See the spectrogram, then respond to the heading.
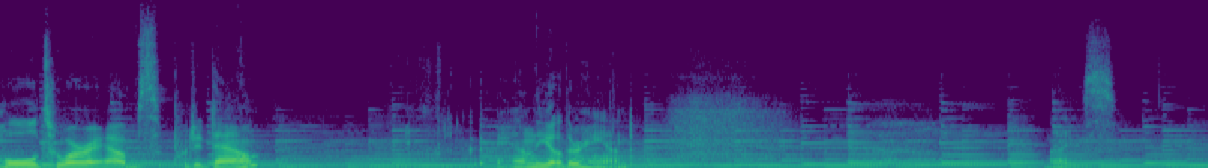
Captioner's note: inhales and exhales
